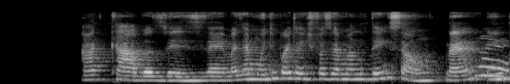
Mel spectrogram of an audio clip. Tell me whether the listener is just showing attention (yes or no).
yes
